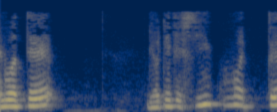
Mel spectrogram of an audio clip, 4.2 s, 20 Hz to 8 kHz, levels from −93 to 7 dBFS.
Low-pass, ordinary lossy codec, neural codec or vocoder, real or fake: 7.2 kHz; MP3, 24 kbps; codec, 44.1 kHz, 2.6 kbps, DAC; fake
